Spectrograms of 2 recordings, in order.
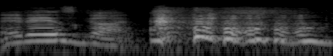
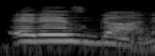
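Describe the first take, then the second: First: Drawn out slowly through a chuckle; slow laughing repeat. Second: Said in the usual way. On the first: Real, not acted. Laughing to viewers that the craft hearts sell out fast, said slowly. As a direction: laugh as you stretch out the words.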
